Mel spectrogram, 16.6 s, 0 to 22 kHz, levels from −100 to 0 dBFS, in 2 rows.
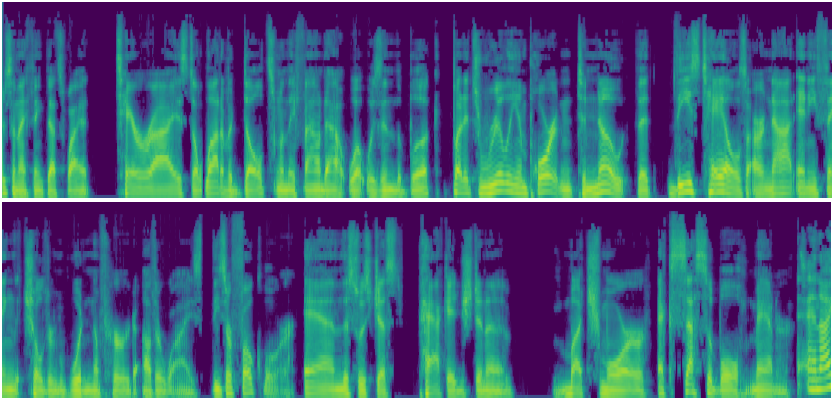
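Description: From the start to 11.62 s, the speech carries sample clock jitter. The converter's clock wanders, so each sample is taken a little early or late. The timing error is around half a microsecond. It matters most where the waveform changes fastest. The result is a faint hiss or roughness riding on the speech, roughly 50 dB below it. It grows on loud and bright sounds and drops away in the pauses.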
